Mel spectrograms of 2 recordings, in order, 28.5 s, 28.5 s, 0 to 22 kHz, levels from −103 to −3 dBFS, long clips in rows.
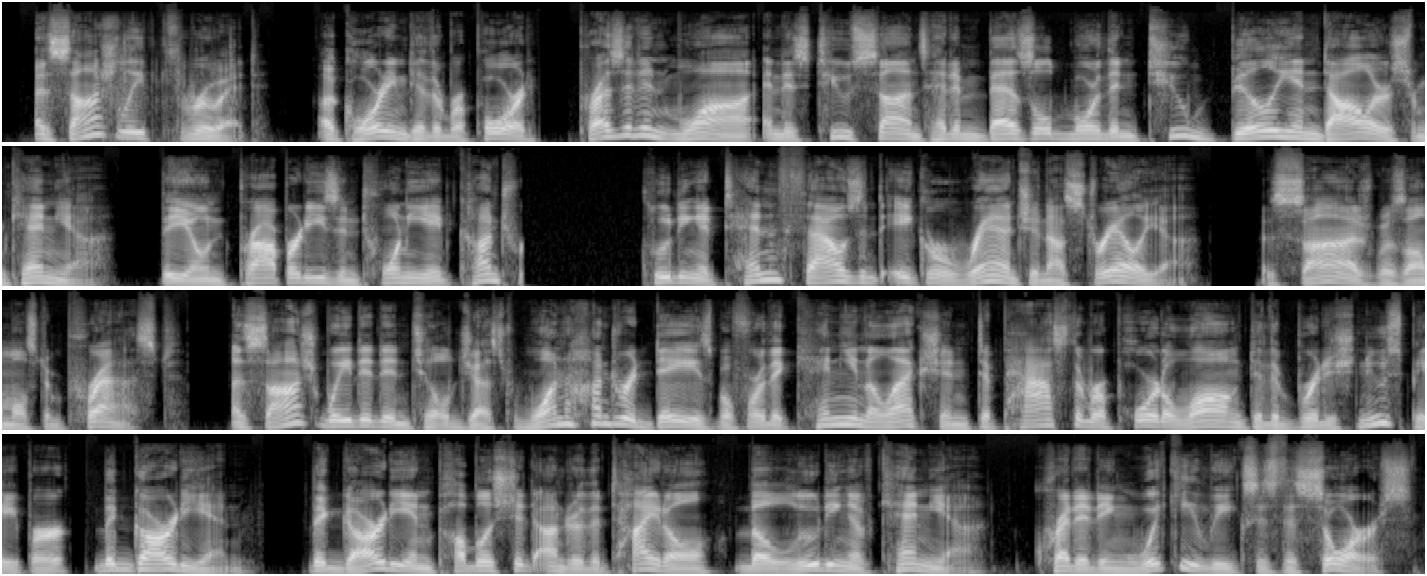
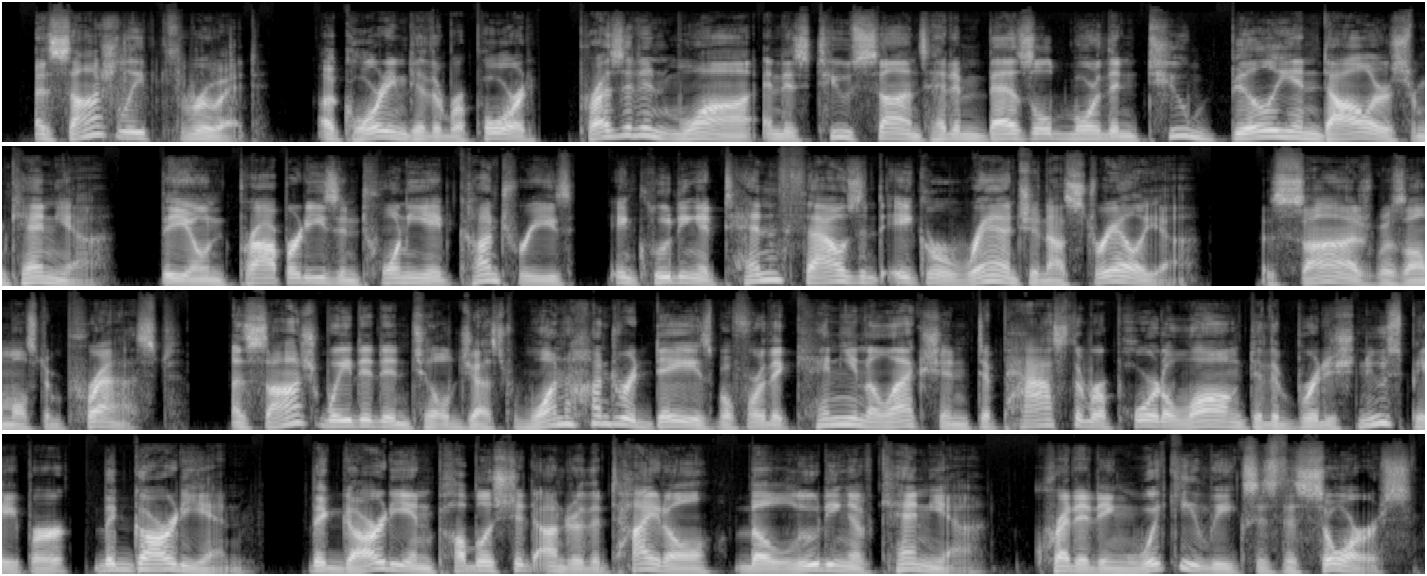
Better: second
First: audio cutting out; at 9.5 s for 0.5 s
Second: none

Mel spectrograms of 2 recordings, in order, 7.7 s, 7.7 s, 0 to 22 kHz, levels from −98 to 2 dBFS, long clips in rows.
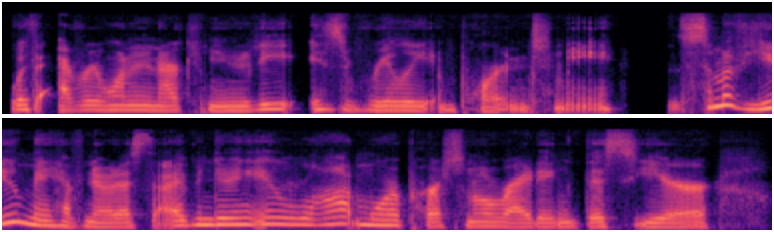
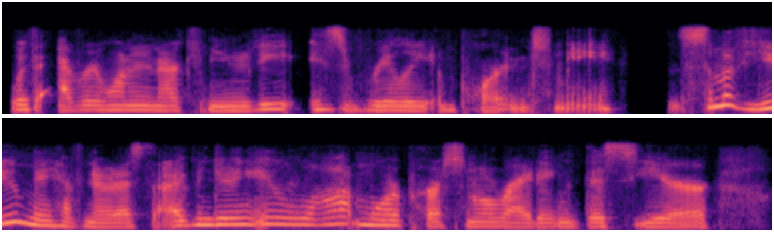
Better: first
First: garbled, watery; slightly; nothing above 14 kHz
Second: garbled, watery; badly; nothing above 8 kHz

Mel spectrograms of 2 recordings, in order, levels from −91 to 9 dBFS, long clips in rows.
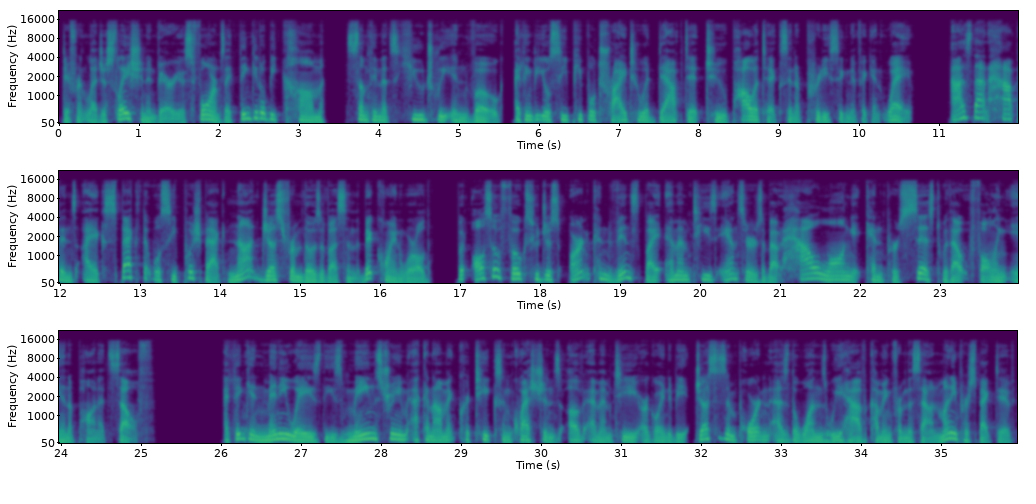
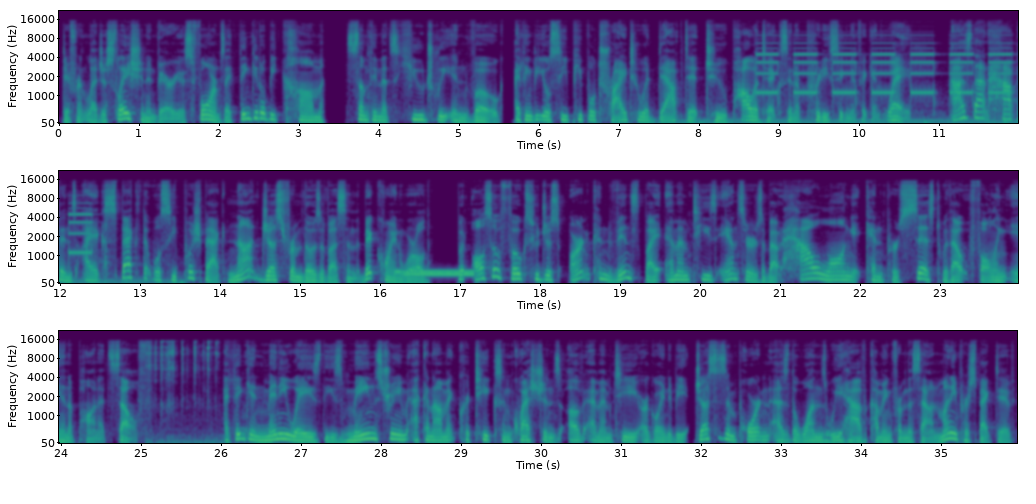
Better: first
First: none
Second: alarm; noticeable; from 7.5 to 14 s; peak level with the speech // phone ringing; loud; from 16 to 17 s; peak 1 dB above the speech // jangling keys; noticeable; at 25 s; peak 5 dB below the speech

